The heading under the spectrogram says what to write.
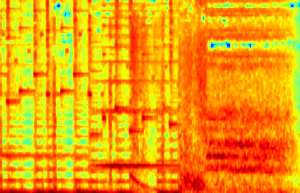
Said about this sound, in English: But now I'm of the opinion it might be the Atari ST version. Here's what that sounds like when a zombie dies.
